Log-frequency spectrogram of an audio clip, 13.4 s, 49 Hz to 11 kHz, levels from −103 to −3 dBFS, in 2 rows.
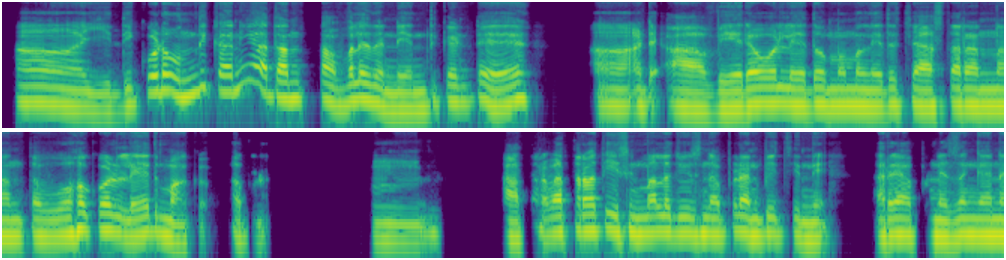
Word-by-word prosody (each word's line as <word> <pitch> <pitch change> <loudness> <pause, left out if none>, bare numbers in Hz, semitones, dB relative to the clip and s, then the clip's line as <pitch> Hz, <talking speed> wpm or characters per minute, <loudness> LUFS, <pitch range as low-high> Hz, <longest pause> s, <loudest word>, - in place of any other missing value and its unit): ఆ! - - +1 0.5
ఇది 110 +5 -7
కూడా 240 +1 +5
ఉంది 220 +8 0
కానీ 235 +6 0
అదంతా 175 -4 +2
అవ్వలేదండి 140 -5 +1
ఎందుకంటే 150 +7 -3 0.7
ఆహ్, 130 -1 0
అంటే 130 - -2 0.2
ఆ - - +4 0.2
వేరే 120 +3 +3
వాళ్ళు 140 -1 +2
ఏదో 140 - -1
మమ్మల్ని 130 -1 +1
ఏదో 135 +1 -4
చేస్తారు 130 +1 +1
అన్నంత 125 0 0 0.2
ఊహ 135 +3 +2
కూడా 165 -3 +4
లేదు 145 +2 0
మాకు 105 - -5 0.2
అప్పుడు. - - -11 0.7
హ్మ్. 110 -1 -5 0.6
ఆ - - +3
తర్వాత, 145 0 +1
తర్వాత 160 0 +4
ఈ - - +2
సినిమాలో 145 +1 +2
చూసినప్పుడు 140 +1 -1
అనిపించింది 130 -3 -2 0.4
అరె 130 +2 +3
అప్పుడు 130 0 -8
నిజంగానే 130 +1 +2
135 Hz, 155 wpm, -21 LUFS, 125-150 Hz, 0.7 s, కూడా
